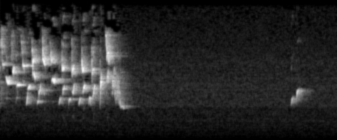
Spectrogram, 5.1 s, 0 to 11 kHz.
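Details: European goldfinch born in captivity in 2021, learning Neapolitan song passages, still incomplete; a rapid run of bright, high twittering and trilled notes for two seconds, then silence and one brief slurred note.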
